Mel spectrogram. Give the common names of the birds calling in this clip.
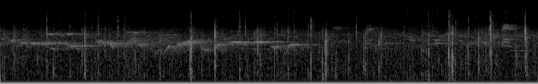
Red-billed Leiothrix, Hawaii Amakihi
